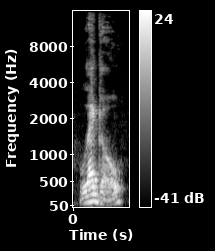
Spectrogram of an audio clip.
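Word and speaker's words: λέγω: Lego sounds like the word Lego, like the little bitty plastic building blocks.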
